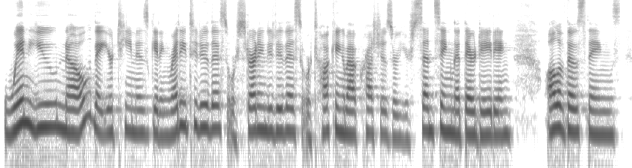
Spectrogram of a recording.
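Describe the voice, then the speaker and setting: A woman's voice: mid-range voice, clean tone. A woman of about fifty hosting a solo podcast, giving conversational advice in an informal way and putting questions straight to the listener. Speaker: podcast host and parenting coach.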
